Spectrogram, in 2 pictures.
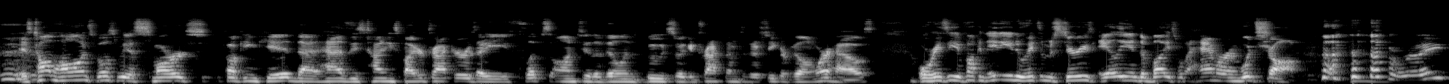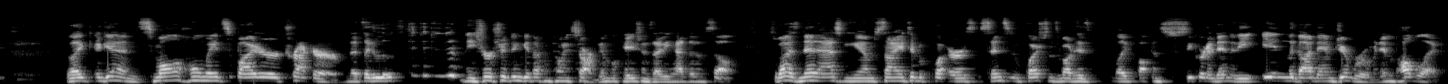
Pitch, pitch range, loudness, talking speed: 160 Hz, 140-180 Hz, -18 LUFS, 210 wpm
